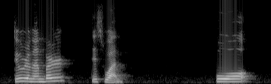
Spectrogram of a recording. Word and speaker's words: 波: Bo. You need to use both of your lips, and there is no airflow.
